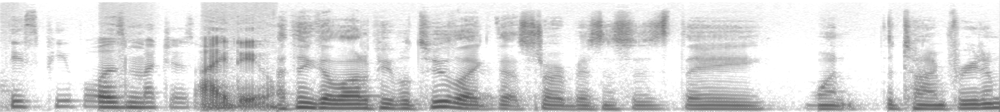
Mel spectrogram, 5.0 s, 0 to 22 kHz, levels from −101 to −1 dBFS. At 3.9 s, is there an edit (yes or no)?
no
